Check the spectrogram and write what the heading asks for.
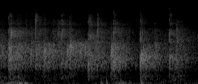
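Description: A church audience applauds the King of Glory, a steady crackling wash of many hands clapping together at moderate volume, with a few sharper claps standing out and no voices heard.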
